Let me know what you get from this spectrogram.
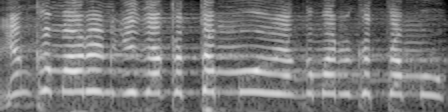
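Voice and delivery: loud, very high falsetto; protesting woman. Acted. Woman to the man who forgot her, protesting falsetto. Woman reminds Burhan insistently.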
